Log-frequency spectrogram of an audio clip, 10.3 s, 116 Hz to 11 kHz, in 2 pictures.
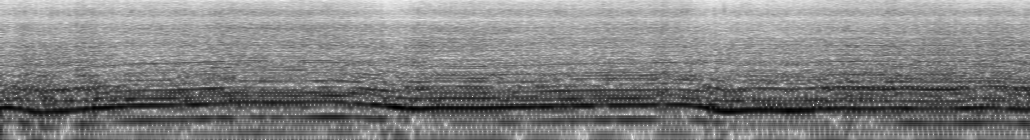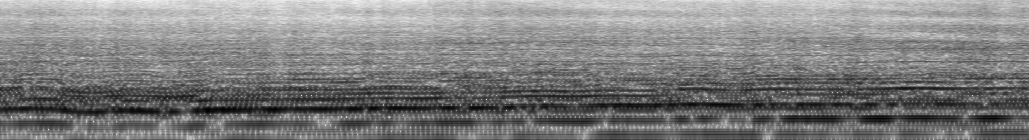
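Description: Antique tractor's V8 engine running at high revs under full load as it drags a weight-transfer pulling sled. Its pitch dips briefly near the start and again about three and a half seconds in as the engine bogs and recovers, then holds fairly steady.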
